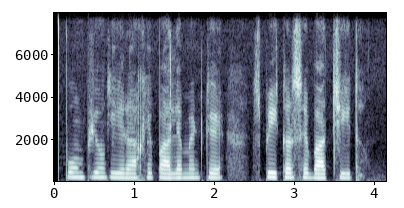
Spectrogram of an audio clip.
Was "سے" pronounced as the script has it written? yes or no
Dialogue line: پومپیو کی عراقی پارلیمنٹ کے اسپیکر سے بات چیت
yes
